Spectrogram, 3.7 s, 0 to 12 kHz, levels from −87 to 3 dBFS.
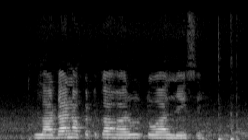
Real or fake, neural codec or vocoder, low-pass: real; none; 10.8 kHz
